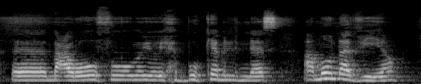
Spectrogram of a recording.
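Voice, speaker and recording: A woman with an Algerian accent speaks at a medium pitch, her tone dark and mellow. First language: Kabyle (speaking French). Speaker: cooking vlogger. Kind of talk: cooking tutorial. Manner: hesitant, many fillers.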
